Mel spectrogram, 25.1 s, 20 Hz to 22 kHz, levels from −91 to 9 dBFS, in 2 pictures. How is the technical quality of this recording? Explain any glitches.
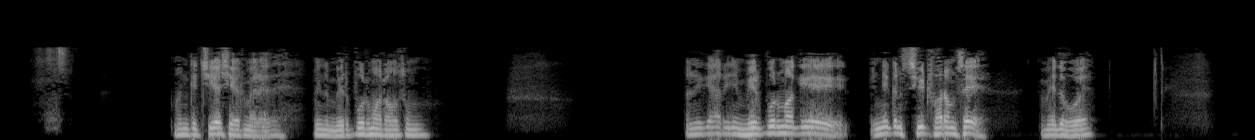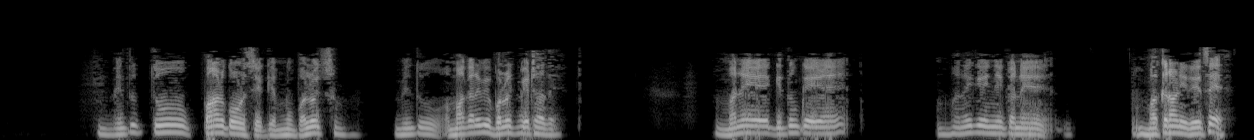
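The recording is technically degraded for its whole length by compression damage. The speech has nothing above 6.3 kHz and carries several overlapping layers of codec artefacts.

Transcoding between lossy codecs, present throughout: the sound likely passed through a chain of lossy encoders rather than just one. The layering suggests an AAC stage at very low bitrate, then MP3, then WMA. The later encoders spent their bits re-encoding the earlier artefacts and added their own. The 6.3 kHz ceiling from the lowest stage stayed, so the speech sounds dull.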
